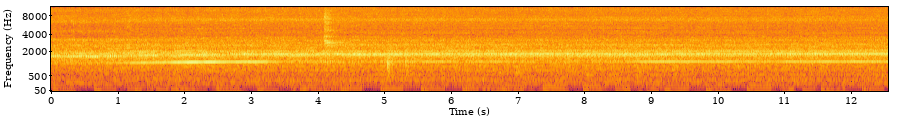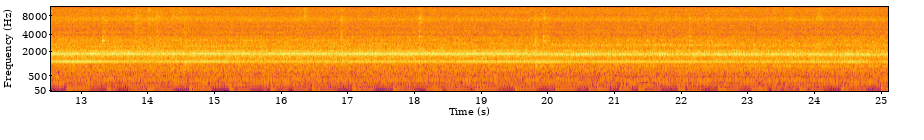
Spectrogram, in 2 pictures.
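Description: Electric stand mixer's motor running steadily with a high whine, mixing doughnut dough in its steel bowl; the pitch sags slightly at the start and then holds.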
